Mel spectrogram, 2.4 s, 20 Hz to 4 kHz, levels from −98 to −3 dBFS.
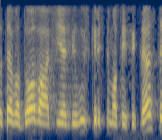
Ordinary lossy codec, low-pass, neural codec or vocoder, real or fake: AAC, 16 kbps; 3.6 kHz; none; real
